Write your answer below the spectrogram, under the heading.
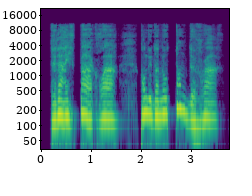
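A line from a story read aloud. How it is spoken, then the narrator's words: Said despairingly. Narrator (French): dit Ron d'un ton désespéré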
